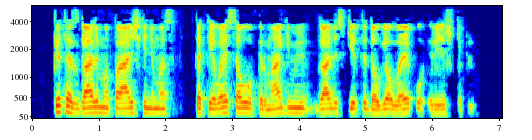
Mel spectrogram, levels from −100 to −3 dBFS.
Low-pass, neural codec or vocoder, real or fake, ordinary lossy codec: 5.4 kHz; none; real; MP3, 24 kbps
